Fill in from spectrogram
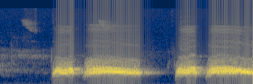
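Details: Spotted dove, a highly vocal bird used to prompt lazy doves into calling: two pairs of low, mellow cooing notes, each pair a short coo followed by a longer drawn-out one, on a quiet background.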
